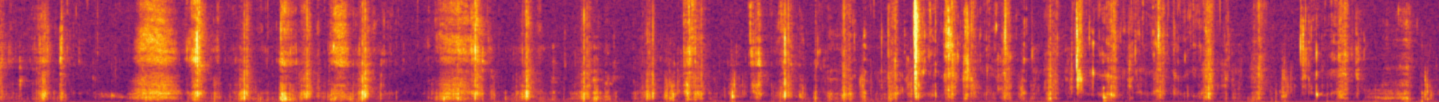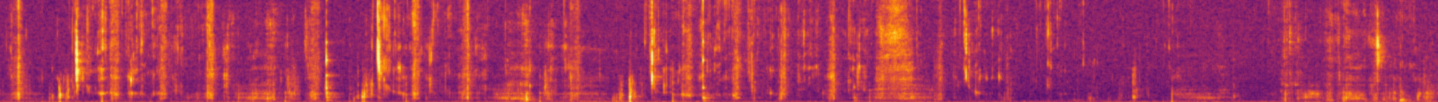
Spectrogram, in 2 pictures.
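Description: A person chewing and crunching a mouthful of rice noodles and raw greens (bean sprouts, shredded water spinach, lettuce), with rapid irregular wet mouth clicks and crackles throughout.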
